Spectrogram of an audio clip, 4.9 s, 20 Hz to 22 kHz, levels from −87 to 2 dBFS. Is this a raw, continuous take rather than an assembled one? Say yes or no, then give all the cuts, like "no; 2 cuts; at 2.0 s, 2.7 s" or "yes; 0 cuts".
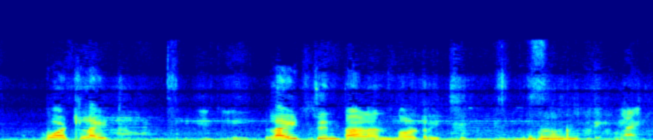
yes; 0 cuts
